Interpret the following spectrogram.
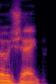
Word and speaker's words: Auge: well mik name's O It's a French name which means you can the way it's pronounced is nothing like the way it's spelled it's a u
